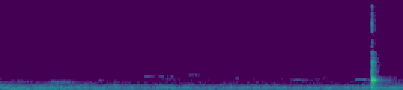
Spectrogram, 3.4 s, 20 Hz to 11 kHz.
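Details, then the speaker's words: Vaillant 637 boiler showing F20 overheat fault, power restored, case being opened to check the pump: faint steady low hum with one click, no rattle or grinding; circulating pump is running and working normally. "so that's the pump circulating so the pump is working"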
